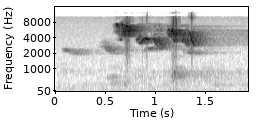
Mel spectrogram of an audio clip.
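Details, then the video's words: One brief high-pitched twittering phrase from a yellow-fronted canary, played as a lure to attract birds, made of rapid sliding chirps lasting about a second, with a soft lead-in note. "Suara Burung Mozambik Buat Pancingan"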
